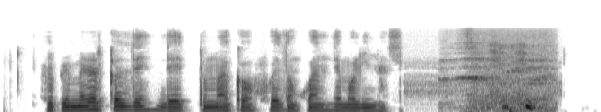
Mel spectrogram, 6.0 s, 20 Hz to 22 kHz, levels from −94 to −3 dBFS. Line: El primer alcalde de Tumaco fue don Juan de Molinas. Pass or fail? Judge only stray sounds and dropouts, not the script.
fail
